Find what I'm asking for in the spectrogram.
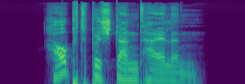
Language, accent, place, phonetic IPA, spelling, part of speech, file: German, Germany, Berlin, [ˈhaʊ̯ptbəˌʃtanttaɪ̯lən], Hauptbestandteilen, noun, De-Hauptbestandteilen.ogg
- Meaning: dative plural of Hauptbestandteil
